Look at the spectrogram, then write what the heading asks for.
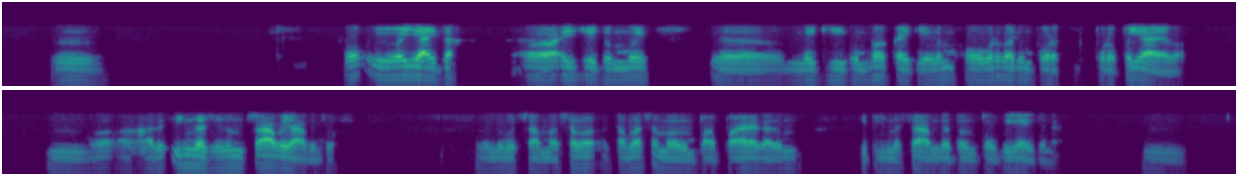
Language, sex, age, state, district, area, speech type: Manipuri, male, 45-60, Manipur, Imphal East, rural, conversation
